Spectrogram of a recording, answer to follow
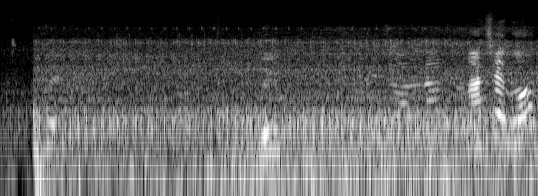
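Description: Boat engine running steadily with a fast even chug, starting abruptly about a quarter second in. A person's voice is heard briefly near the end.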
